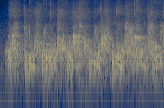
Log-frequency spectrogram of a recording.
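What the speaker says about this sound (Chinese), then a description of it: "为星辰掌声一下" A middle-school math class claps for a student, with a dense, even patter of many hands close by filling the whole stretch.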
